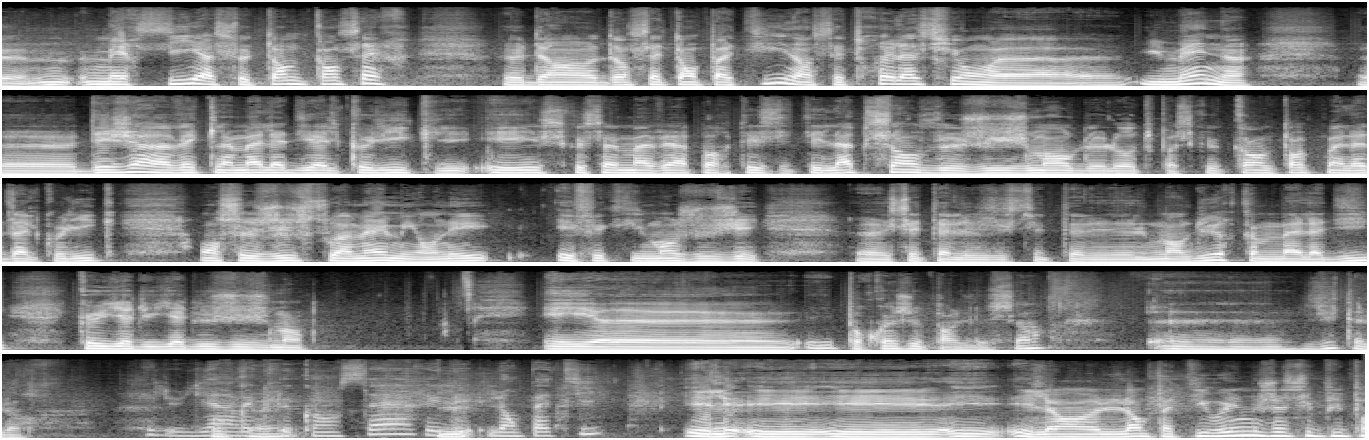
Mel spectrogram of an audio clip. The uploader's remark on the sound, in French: L'épisode a été enregistré en extérieur, pardonnez-moi les petits bruits parasites.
